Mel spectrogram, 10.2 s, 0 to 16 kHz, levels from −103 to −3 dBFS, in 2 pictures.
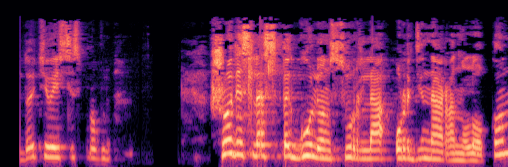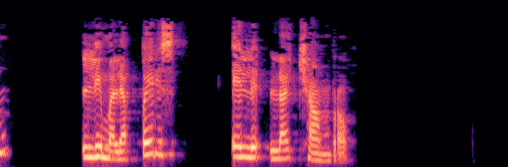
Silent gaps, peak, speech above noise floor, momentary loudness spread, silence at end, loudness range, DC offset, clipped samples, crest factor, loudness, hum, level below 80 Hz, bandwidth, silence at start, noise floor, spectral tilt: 1.53-1.78 s, 5.22-5.90 s, 6.96-7.39 s; 0 dBFS; over 75 dB; 13 LU; 1.6 s; 4 LU; under 0.1%; under 0.1%; 16 dB; -15 LUFS; none; -62 dBFS; 10.5 kHz; 0.2 s; under -90 dBFS; -3 dB/octave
